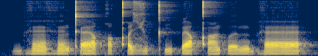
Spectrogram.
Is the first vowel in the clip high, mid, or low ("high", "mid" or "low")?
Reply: mid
